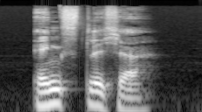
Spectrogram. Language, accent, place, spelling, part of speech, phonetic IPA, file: German, Germany, Berlin, ängstlicher, adjective, [ˈɛŋstlɪçɐ], De-ängstlicher.ogg
- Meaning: 1. comparative degree of ängstlich 2. inflection of ängstlich: strong/mixed nominative masculine singular 3. inflection of ängstlich: strong genitive/dative feminine singular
